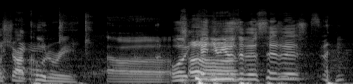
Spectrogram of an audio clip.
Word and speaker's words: charcuterie: it the opposite way she said okay so it's charcuterie she says card shooter oh shooter and she can't get it right but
